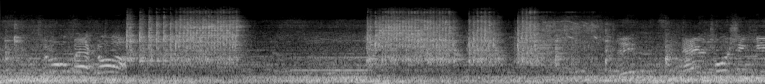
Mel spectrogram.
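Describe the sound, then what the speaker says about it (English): A torsion key tool is worked loose on a garage door spring, giving close scraping and ratcheting metal clicks in short bursts, with someone talking over it. "Then you loosen this torsion key tool back off."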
